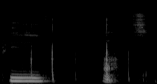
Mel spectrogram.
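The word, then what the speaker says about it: p̂: with a hat so this is pronounced p hat and represents the fraction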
